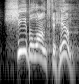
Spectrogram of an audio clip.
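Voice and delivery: ordinary talk, nothing marked

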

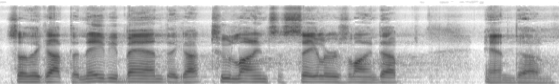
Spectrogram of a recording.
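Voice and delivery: normal talking voice

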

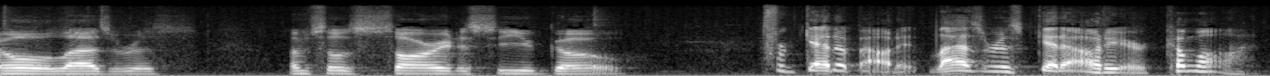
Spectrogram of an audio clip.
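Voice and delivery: high, hammed-up mock grief turning to a call; playful Jesus. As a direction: fake sorrow, then summon him out.

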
